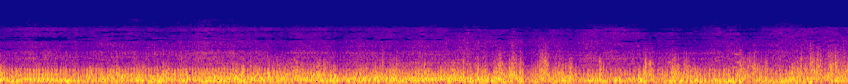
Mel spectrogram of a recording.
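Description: Loud, steady wind noise buffeting a phone's microphone, with the low rumble of a moving vehicle mixed in.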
